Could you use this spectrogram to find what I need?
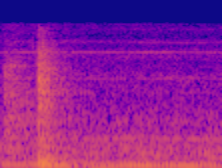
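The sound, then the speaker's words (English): A door bumps shut with a short, muffled thud early on, followed by quiet room tone and a faint second knock at the very end; no one speaks. “You don't have to close the door.”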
